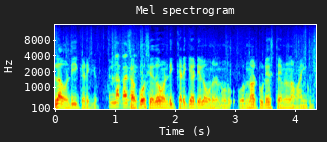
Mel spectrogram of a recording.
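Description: Speech only: a man talking in a low voice, with no other sound standing out.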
